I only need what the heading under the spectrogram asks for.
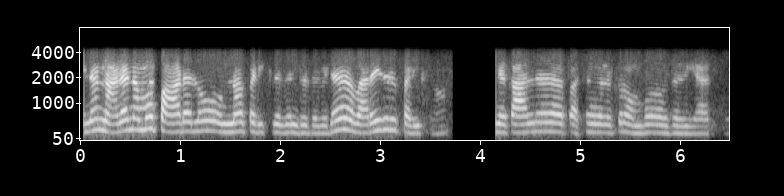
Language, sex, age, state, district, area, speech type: Tamil, female, 18-30, Tamil Nadu, Tiruvallur, urban, conversation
